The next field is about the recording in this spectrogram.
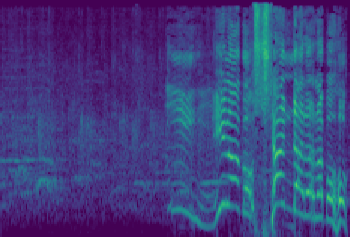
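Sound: audience clapping and shouting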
